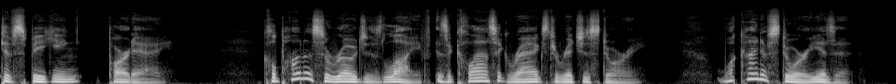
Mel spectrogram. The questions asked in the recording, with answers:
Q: What kind of story is it?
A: It is a classic rags-to-riches story.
